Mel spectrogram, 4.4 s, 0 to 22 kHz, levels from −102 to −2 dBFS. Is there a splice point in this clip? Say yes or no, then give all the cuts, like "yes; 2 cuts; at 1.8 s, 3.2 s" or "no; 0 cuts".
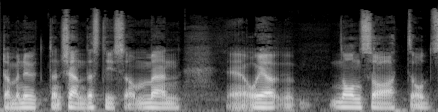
no; 0 cuts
